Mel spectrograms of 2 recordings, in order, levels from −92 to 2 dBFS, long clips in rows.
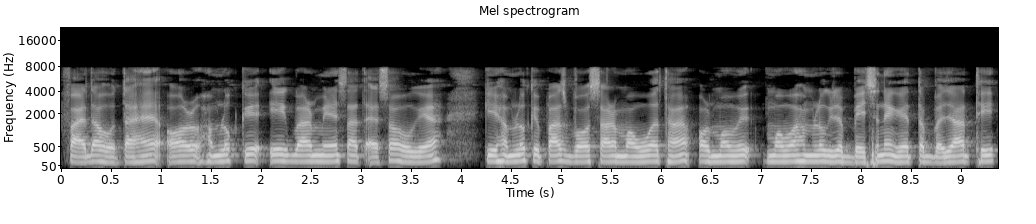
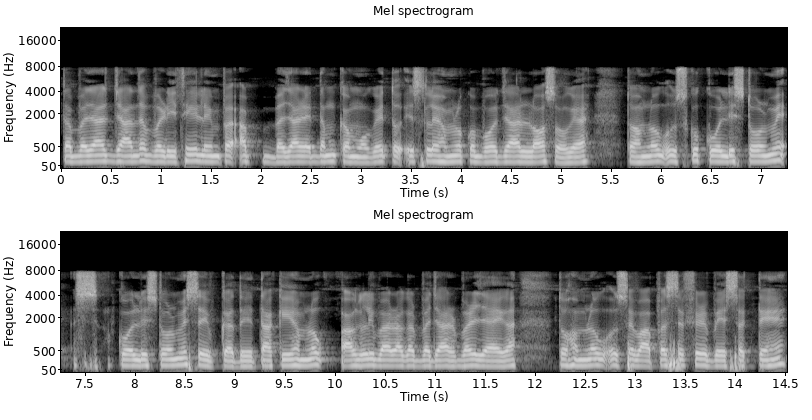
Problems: constant background noise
